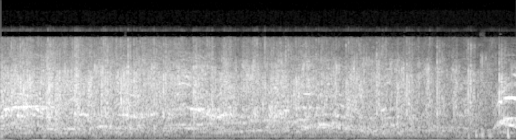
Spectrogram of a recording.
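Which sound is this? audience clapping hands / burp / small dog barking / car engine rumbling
audience clapping hands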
